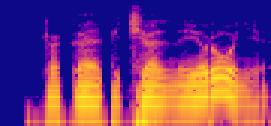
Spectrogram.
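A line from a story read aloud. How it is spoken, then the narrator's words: Breathed out. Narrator (Russian): выдохнул капитан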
